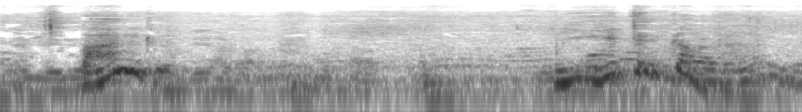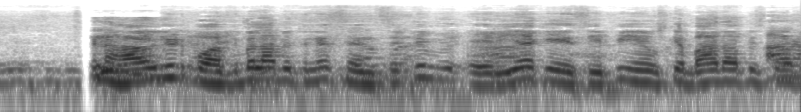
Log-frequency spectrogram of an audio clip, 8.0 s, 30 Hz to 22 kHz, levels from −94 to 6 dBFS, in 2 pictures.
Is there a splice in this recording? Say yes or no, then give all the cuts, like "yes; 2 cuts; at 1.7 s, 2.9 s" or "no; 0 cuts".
yes; 1 cut; at 4.5 s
